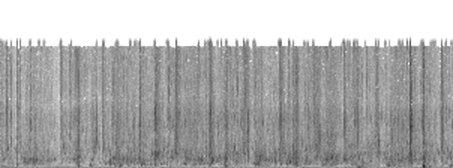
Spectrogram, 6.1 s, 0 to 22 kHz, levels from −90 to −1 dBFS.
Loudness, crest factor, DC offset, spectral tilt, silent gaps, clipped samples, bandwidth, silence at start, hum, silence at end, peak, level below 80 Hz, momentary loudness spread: -27 LUFS; 28 dB; under 0.1%; -0.5 dB/octave; none; under 0.1%; 17.5 kHz; 0 s; none; 0 s; -2 dBFS; -54 dBFS; 7 LU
